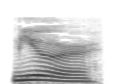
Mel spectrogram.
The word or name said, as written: mure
